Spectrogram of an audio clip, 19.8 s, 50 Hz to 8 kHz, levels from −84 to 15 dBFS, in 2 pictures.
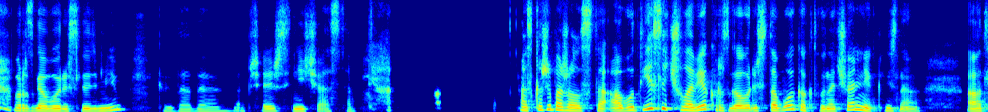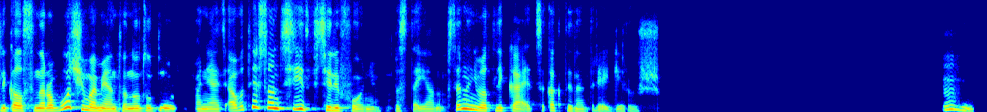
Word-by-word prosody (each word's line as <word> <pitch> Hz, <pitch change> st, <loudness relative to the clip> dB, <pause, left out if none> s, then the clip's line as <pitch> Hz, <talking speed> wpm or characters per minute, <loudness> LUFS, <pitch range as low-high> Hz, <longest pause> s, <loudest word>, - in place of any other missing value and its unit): В -, -, -5 dB
разговоре 170 Hz, -3 st, -1 dB
с 165 Hz, -, -13 dB
людьми. 170 Hz, +10 st, -2 dB, 0.3 s
Когда 135 Hz, +1 st, -17 dB
да. 140 Hz, -1 st, -17 dB, 0.2 s
Общаешься 160 Hz, -1 st, -9 dB
нечасто. 145 Hz, -3 st, -8 dB, 1.6 s
А 220 Hz, -, -3 dB
а -, -, 0 dB
скажи, 245 Hz, +7 st, -1 dB
пожалуйста, 190 Hz, -7 st, 0 dB
а 180 Hz, -, +2 dB
вот 215 Hz, +4 st, -2 dB
если 330 Hz, +3 st, +5 dB
человек 240 Hz, -3 st, +1 dB
в -, -, -9 dB
разговоре 180 Hz, -1 st, 0 dB
с -, -, -8 dB
тобой, 205 Hz, +8 st, +1 dB
как 205 Hz, -, -4 dB
твой 165 Hz, -, -4 dB
начальник 210 Hz, +4 st, -2 dB
не 175 Hz, -, -4 dB
знаю, 150 Hz, -3 st, -9 dB, 0.4 s
отвлекался 175 Hz, +2 st, 0 dB
на 180 Hz, -, +6 dB
рабочие 275 Hz, -, +4 dB
моменты, 175 Hz, -6 st, +2 dB
но 165 Hz, +1 st, +3 dB
тут 170 Hz, 0 st, -4 dB
можно 170 Hz, -2 st, +1 dB, 0.2 s
понять. 150 Hz, -1 st, -4 dB
А 195 Hz, -, 0 dB
вот 250 Hz, -, -9 dB
если 400 Hz, -3 st, +4 dB
он 345 Hz, -2 st, +9 dB
сидит 305 Hz, -4 st, +5 dB
в -, -, -11 dB
телефоне 175 Hz, -, -1 dB
постоянно. 155 Hz, -1 st, -9 dB
Постоянно 315 Hz, +3 st, +5 dB
на -, -, +6 dB
него 205 Hz, -7 st, +3 dB
отвлекается, 185 Hz, 0 st, -5 dB
как 200 Hz, 0 st, -7 dB
ты 170 Hz, -, -6 dB
на 155 Hz, -, -7 dB
это -, -, -21 dB
реагируешь? -, -, -13 dB, 2.8 s
Мгм. 250 Hz, -, -2 dB
180 Hz, 155 wpm, -21 LUFS, 160-235 Hz, 2.8 s, он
